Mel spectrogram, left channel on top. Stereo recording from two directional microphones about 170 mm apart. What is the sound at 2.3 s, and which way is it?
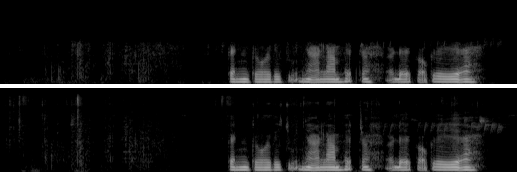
Speech, 50° right (ahead or behind).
